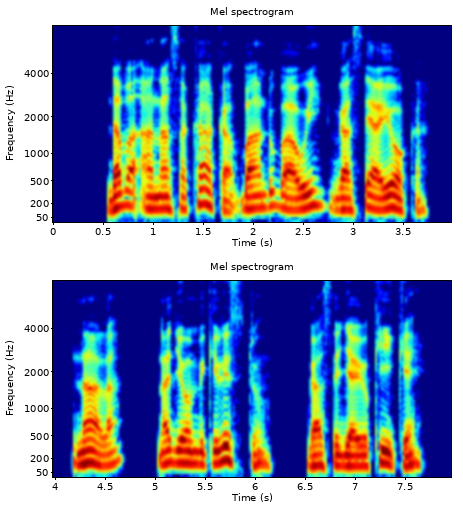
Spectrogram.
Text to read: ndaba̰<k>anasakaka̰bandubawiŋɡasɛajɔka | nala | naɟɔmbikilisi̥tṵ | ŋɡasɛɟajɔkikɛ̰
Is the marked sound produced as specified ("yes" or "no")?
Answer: no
